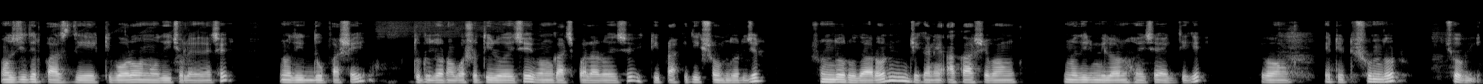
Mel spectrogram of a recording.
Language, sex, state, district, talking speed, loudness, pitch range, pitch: Bengali, male, West Bengal, Kolkata, 135 wpm, -18 LUFS, 100-110 Hz, 105 Hz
